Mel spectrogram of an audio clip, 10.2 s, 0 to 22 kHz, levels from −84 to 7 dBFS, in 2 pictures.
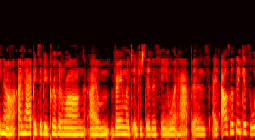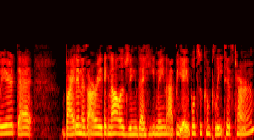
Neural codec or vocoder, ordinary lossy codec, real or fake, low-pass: none; MP3, 24 kbps; real; 7.2 kHz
